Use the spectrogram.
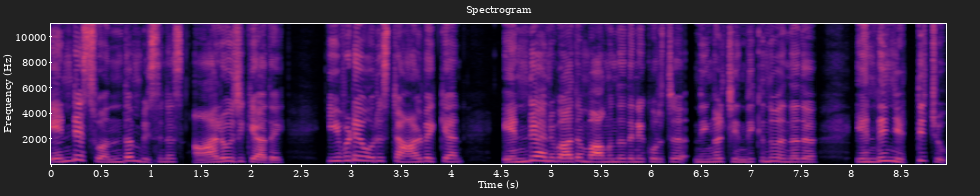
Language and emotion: Malayalam, surprised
